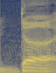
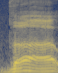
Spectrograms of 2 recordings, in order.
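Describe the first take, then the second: First: The word begins with a hard d sound. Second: The word begins with a soft th sound. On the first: "we say duh, as in da Bronx" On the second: "in New York we don't say the"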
